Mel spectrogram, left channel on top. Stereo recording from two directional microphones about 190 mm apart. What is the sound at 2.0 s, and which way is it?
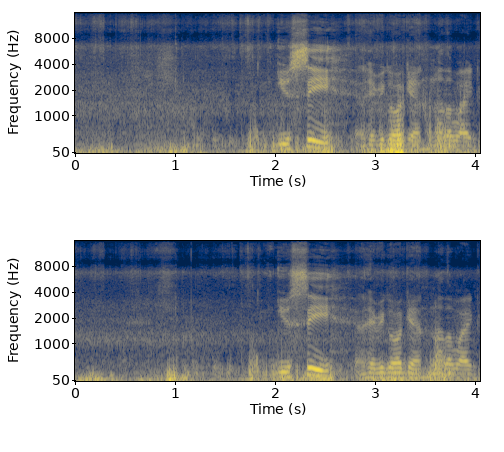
Speech, 45° right (ahead or behind).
